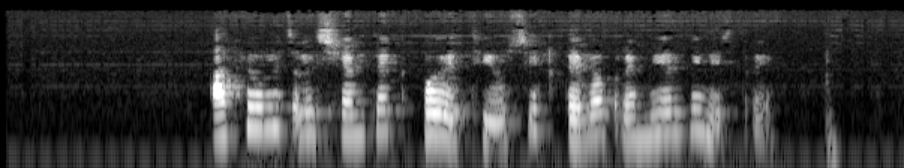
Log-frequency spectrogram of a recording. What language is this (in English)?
Georgian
